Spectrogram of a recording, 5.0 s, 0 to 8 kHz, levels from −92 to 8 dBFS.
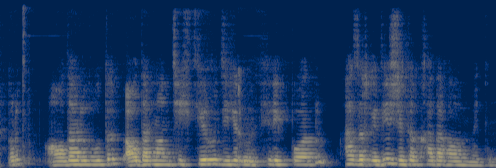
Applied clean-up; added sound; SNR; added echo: neural mask model DeepFilterNet 3.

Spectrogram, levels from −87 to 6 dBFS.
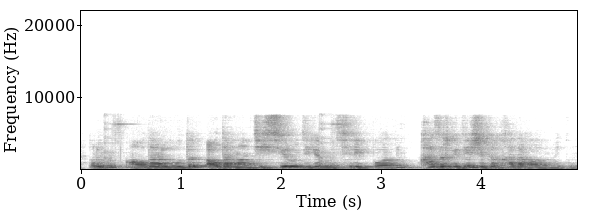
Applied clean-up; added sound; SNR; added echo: neural separator model SepFormer DNS4.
